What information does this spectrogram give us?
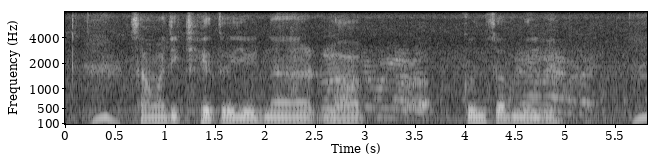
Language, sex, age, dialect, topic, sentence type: Magahi, male, 41-45, Northeastern/Surjapuri, banking, question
